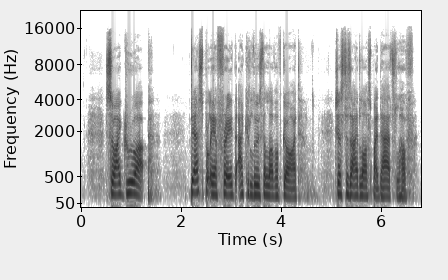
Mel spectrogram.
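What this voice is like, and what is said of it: Scottish accent. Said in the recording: “You can probably tell by my accent, I live in Texas, but I didn't start here. I was born on the west coast of Scotland”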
